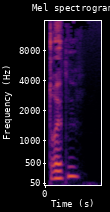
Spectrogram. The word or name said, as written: dryppen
